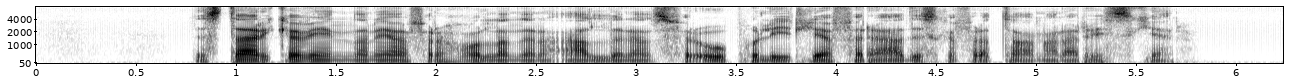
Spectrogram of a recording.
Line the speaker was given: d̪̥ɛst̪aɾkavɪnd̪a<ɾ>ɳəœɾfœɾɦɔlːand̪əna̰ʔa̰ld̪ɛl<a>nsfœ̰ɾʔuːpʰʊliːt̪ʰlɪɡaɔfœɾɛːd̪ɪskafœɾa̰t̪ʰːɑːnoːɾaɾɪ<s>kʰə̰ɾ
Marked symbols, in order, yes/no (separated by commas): no, no, yes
